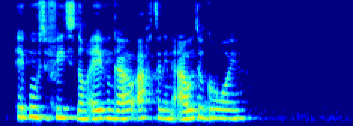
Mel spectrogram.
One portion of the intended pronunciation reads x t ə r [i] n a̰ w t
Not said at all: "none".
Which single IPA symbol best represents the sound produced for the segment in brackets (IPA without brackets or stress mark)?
i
